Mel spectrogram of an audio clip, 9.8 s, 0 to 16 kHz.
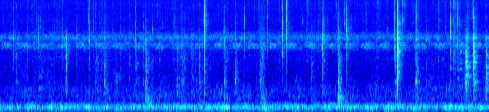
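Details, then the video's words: Insects at midnight in September 2020, end of summer in the countryside of Yurihama, Tottori, Japan: a steady, high, unbroken trilling chorus runs throughout, overlaid by frequent sharp crackles and pops of wood burning in a house stove. "mid night the voice of insects"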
